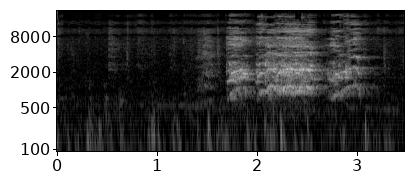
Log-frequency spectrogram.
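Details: Red junglefowl from Aceh, a lure recording: after soft low thumping, a single harsh, broken crow of about one and a half seconds bursts out, rising then trailing off.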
